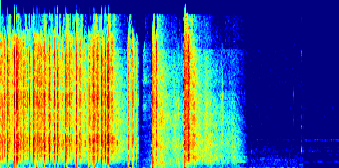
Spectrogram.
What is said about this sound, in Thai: ส่วนประทัดก็นำมาจุดด้านล่างค่ะ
